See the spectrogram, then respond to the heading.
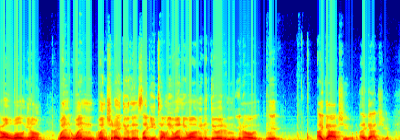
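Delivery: playfully cheeky, teasing, offhand tone. Retelling a reply about when to pray: imitating a cheeky tone. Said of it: "kind of in a cheeky kind of way".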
